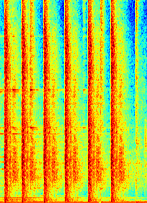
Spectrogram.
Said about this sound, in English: Six blasts rang out, one after another.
